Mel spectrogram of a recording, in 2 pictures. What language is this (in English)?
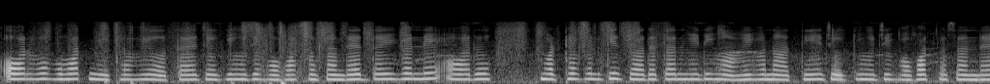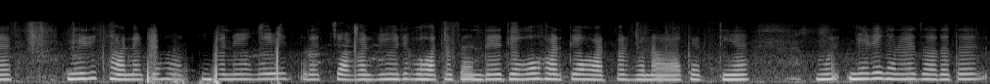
Urdu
